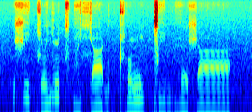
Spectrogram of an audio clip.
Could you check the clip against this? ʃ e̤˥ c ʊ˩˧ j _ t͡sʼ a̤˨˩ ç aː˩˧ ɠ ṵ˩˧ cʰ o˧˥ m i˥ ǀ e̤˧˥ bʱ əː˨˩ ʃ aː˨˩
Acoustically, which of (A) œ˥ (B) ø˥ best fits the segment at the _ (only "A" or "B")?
B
